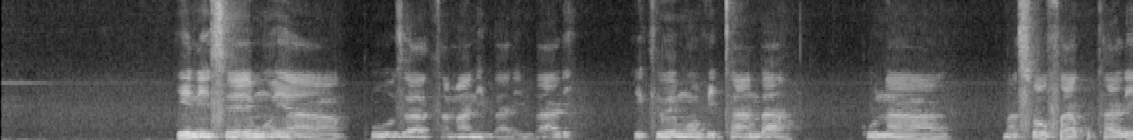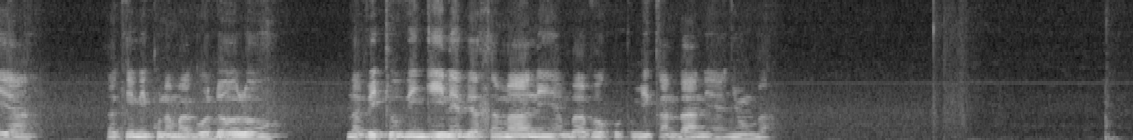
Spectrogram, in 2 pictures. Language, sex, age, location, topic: Swahili, male, 25-35, Dar es Salaam, finance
